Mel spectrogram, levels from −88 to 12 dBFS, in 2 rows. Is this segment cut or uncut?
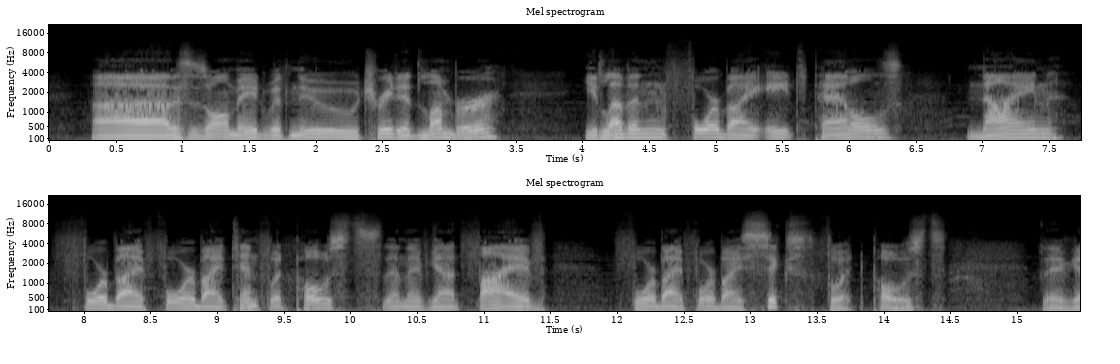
uncut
